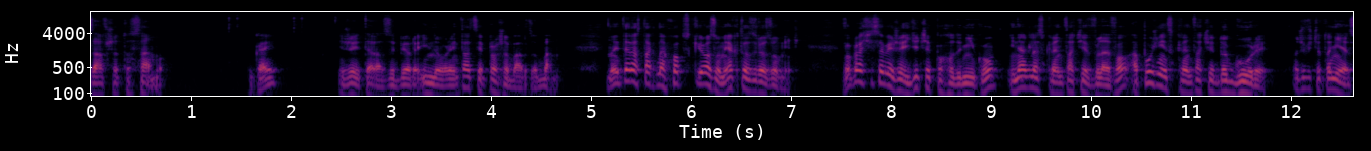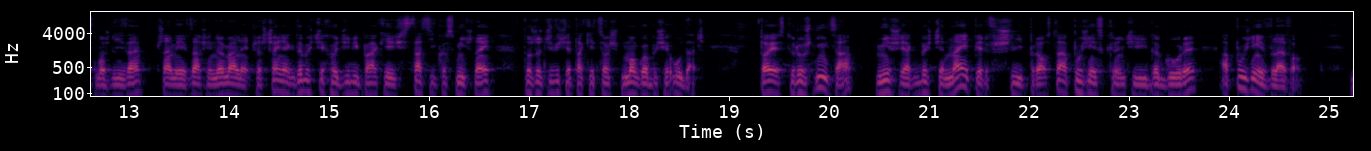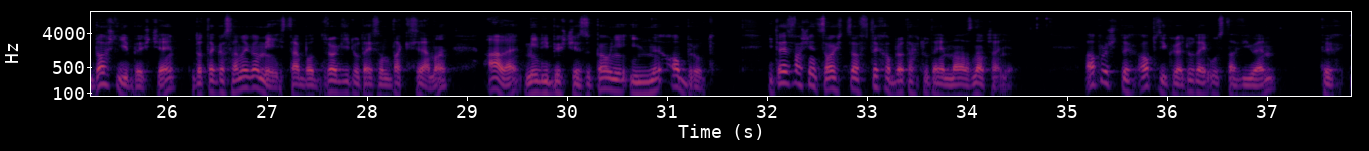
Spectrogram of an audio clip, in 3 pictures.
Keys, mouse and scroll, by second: 0.2 click, 32.9 click.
